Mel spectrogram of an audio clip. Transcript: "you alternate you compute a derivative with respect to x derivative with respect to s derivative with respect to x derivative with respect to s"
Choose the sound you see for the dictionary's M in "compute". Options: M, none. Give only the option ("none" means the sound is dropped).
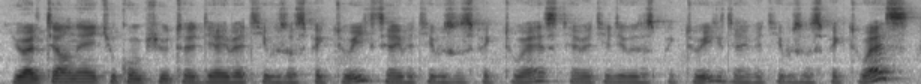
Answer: none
